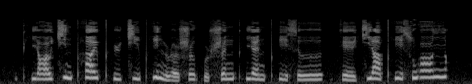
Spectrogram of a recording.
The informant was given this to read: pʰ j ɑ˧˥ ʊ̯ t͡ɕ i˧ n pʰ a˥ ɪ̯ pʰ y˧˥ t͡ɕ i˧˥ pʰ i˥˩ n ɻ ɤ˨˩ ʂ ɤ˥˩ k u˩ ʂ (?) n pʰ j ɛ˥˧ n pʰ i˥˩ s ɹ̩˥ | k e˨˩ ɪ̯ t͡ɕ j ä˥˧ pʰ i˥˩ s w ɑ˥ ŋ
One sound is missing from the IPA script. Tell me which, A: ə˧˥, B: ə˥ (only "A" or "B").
B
